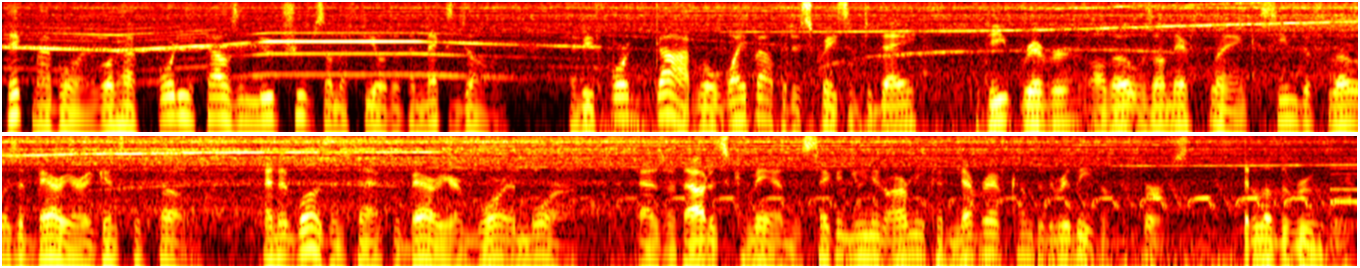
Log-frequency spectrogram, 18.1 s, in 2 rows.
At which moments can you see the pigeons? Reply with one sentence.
You can't hear the pigeons here.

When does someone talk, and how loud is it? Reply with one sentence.
You can hear the talking from 0.0 to 18.0 s, at a steady volume.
